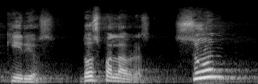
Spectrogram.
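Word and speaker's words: κύριος: verdad es Sun y kirios curioso según es se pronuncia kirios dos palabras Sun y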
